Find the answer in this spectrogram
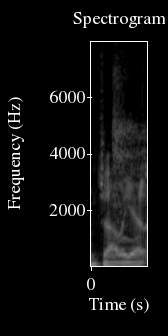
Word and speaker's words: Joliet: Town fathers in Joliet reflecting the pet peeve of hearing their town's name mispronounced Joliet. Oh, Jolly. Yeah. I see that now. Joliet.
